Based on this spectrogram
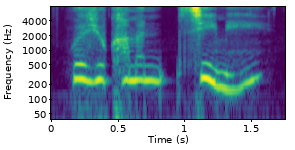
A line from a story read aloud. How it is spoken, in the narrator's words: whispered Sarah fondly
